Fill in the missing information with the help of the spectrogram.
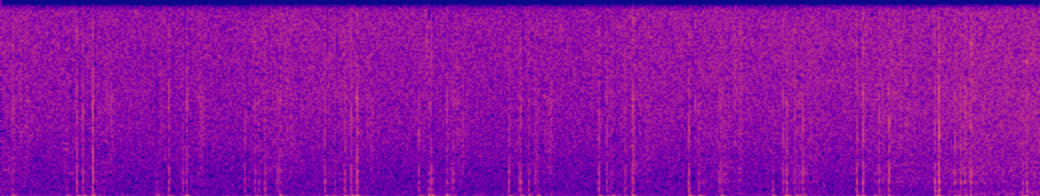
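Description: A teal cardboard hardcover notebook, held upright, has its cover tapped with long fingernails. The result is a string of short, dull, low-pitched taps that land in uneven little clusters and die away almost at once.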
